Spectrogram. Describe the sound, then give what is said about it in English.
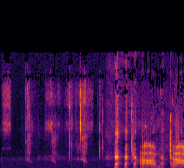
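Crisp crunching of Chex Mix being eaten, a scatter of small crackly bites followed by people talking over louder chewing. “Play my Lemmings game. Your Lemmings game? Yeah. And eat Chex Mix. And eat Chex. Hold on.”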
